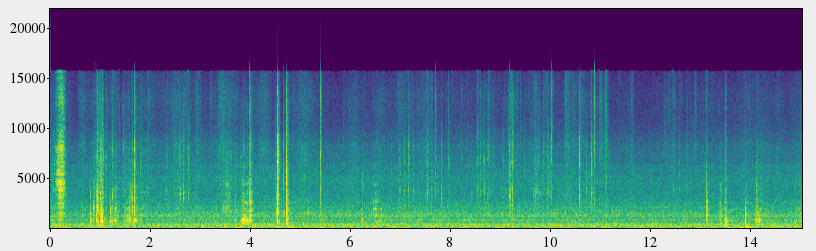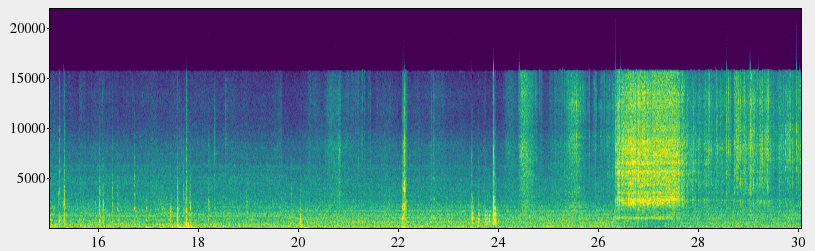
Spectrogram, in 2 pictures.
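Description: Scattered clicks, knocks and rattles of objects being handled, over a steady hum. Near the end comes a loud hiss lasting about a second.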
